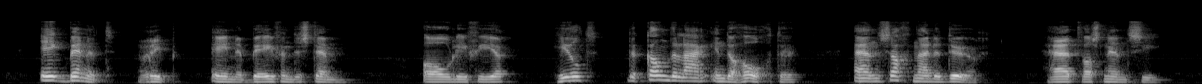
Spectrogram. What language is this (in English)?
Dutch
